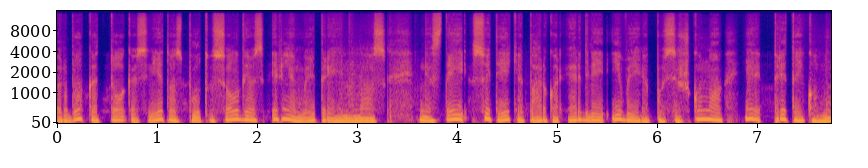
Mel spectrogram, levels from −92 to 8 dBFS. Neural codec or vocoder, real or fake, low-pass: autoencoder, 48 kHz, 32 numbers a frame, DAC-VAE, trained on Japanese speech; fake; 14.4 kHz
